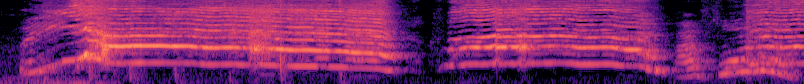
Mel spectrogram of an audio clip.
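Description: A young boy's high-pitched whining wail of protest: one long drawn-out cry that rises and then sags, followed by two shorter cries that each fall away at the end.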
